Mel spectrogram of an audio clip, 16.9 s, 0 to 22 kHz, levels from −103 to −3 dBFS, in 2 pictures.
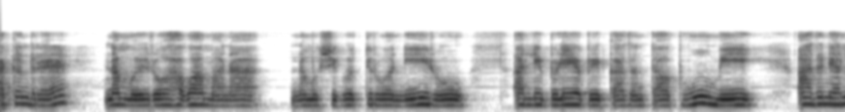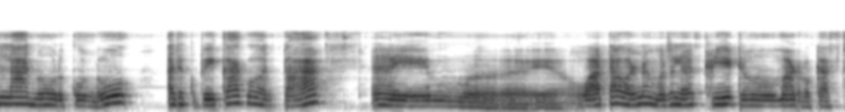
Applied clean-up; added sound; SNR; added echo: neural mask model DeepFilterNet 3.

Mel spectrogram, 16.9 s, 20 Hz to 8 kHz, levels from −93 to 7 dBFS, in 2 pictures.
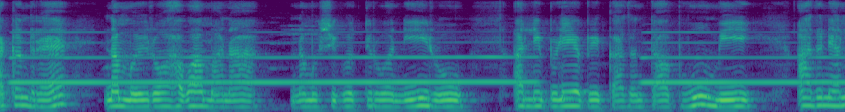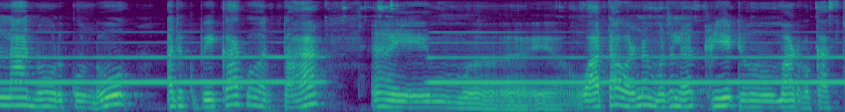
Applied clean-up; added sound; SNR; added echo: none; Wind instrument, woodwind instrument; 7 dB; reverberation time 0.2 s.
